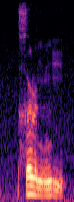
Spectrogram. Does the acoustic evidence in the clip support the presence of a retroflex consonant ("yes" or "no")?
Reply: yes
